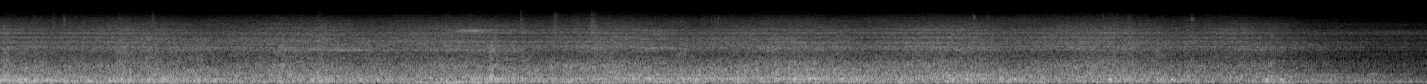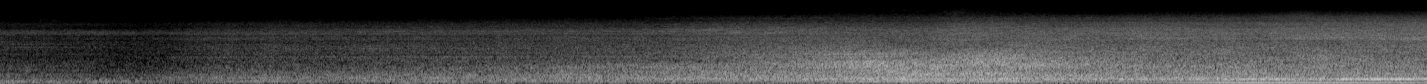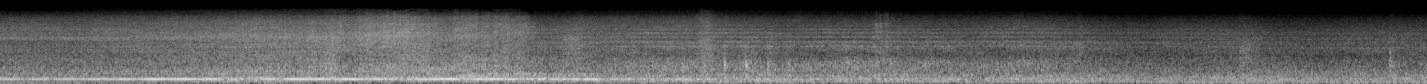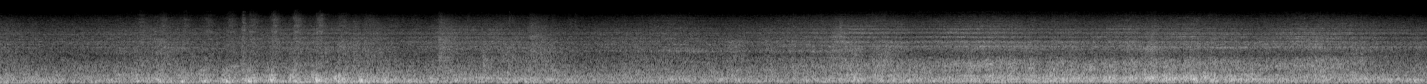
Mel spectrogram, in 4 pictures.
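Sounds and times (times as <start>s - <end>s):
electric locomotive humming: 0.0s - 57.0s
wheels clacking over rail joints: 30.0s - 38.6s.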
